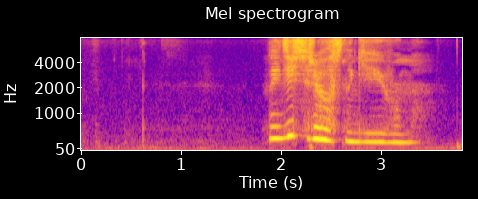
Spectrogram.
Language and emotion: Russian, neutral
